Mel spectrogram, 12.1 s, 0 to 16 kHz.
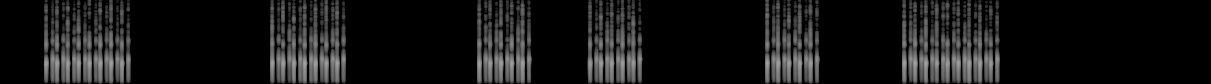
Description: Pulse dialling, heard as clicks on a phone line, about 9 pulses a second. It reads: 8 7 5 5 5 9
